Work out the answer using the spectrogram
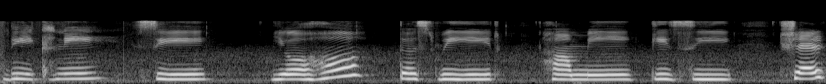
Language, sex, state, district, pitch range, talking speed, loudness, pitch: Hindi, male, Punjab, Fazilka, 230-255 Hz, 50 wpm, -14 LUFS, 235 Hz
